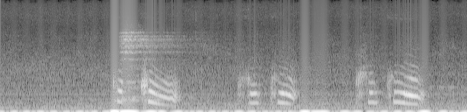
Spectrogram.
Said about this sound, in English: Cuckoo.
